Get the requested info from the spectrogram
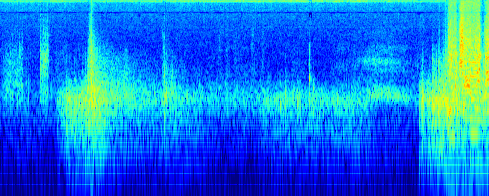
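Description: Distant anti-aircraft gunfire: a handful of separate reports over a steady rushing noise, the loudest about a second in.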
